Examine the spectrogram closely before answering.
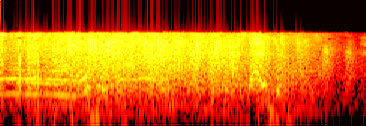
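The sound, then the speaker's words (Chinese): A church audience applauding during a bilingual service, a sustained, even roar of clapping with a brief voice at the start, holding steady before tapering off near the end. “我们给他鼓掌啊。”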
